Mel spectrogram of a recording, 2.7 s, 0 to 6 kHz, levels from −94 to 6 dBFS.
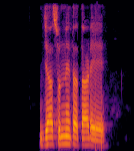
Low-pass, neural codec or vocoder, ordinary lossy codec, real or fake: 5.4 kHz; none; AAC, 32 kbps; real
